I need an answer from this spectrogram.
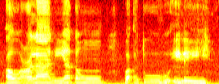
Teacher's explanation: کے بعد واو مشدد آ رہا ہے، یرملون میں سے ادغام مال غنہ ہوگا، یعنی دو زبر جو ہے وہ واو مشدد میں مدغم ہو جائیں گے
